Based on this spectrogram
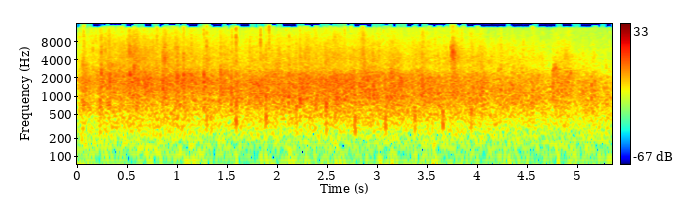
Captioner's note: applause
